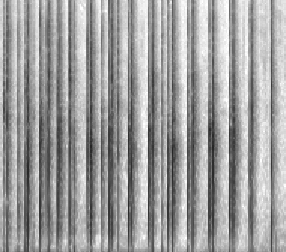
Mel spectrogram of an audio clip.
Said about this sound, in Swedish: En applåd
